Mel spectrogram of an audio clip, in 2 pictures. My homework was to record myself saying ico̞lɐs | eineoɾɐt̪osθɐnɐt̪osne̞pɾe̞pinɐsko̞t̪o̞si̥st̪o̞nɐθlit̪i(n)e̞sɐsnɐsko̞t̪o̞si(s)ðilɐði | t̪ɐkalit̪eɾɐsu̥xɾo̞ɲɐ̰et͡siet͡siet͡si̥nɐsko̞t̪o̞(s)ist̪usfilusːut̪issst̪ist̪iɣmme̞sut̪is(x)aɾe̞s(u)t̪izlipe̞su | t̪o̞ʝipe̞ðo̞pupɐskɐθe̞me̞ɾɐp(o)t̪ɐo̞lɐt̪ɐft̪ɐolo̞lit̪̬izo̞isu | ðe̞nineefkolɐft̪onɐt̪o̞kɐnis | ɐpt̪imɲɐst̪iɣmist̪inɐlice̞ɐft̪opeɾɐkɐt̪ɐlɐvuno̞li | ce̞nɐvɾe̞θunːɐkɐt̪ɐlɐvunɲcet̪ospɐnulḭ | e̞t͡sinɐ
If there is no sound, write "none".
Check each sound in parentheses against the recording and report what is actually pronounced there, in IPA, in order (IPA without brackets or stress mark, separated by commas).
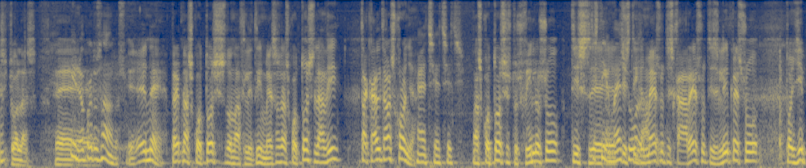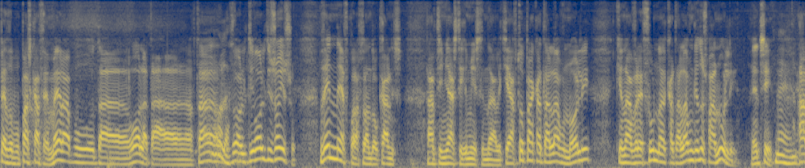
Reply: m, z, s, x, u, u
